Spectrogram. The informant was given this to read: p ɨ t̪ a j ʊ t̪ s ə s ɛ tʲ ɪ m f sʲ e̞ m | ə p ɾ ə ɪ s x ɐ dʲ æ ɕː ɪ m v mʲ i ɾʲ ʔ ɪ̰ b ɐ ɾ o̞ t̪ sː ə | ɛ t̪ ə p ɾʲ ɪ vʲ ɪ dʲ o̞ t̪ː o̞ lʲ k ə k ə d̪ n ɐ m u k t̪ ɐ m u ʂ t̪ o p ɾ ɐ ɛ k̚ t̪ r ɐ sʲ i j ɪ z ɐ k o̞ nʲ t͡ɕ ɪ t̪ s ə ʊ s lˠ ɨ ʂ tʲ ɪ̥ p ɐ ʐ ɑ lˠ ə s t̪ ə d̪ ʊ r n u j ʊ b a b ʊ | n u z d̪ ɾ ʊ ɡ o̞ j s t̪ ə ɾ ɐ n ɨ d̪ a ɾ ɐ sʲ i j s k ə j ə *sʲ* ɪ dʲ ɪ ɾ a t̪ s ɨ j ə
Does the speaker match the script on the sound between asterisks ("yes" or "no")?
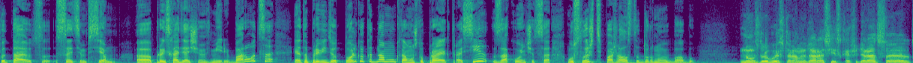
no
